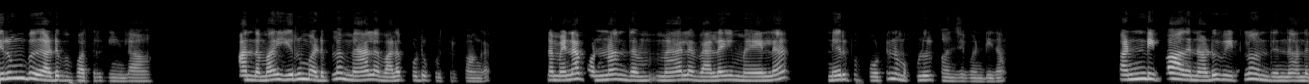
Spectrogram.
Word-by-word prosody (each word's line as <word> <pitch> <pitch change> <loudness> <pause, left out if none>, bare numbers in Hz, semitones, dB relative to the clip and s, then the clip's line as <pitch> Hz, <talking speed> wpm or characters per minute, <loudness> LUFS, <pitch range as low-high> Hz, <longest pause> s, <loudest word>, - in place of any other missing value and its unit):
இரும்பு 275 +1 +3 0.2
அடுப்பு 190 -1 -2
பார்த்துருக்கீங்களா? 160 -3 -6 1.1
அந்த 205 -2 +2
மாதிரி 225 +3 +4
இரும்பு 240 -1 +3
அடுப்புல 195 +9 -2 0.2
மேல 205 +2 +3 0.2
வல 185 +3 +1
போட்டு 200 +1 -7
கொடுத்திருப்பாங்க. 155 -2 -12 0.7
நம்ம 200 0 +3
என்ன 245 +3 +6
பண்ணோம் 215 +3 0
அந்த 200 -3 -1 0.3
மேல 205 +3 0 0.2
வலை 195 +3 +2 0.2
மேல 180 +1 +2 0.6
நெருப்பு 220 +1 -1
போட்டு 180 +9 -4
நம்ம 210 -6 -4
குளிர் 200 0 -4
காய்ஞ்சிக்க 155 -2 -8
வேண்டியது 145 +1 -8
தான். 155 - -12 1.2
கண்டிப்பா. 255 +2 +4
அது 220 -2 +2
நடு 200 +4 +1
வீட்ல 210 +4 -2
அந்த 195 -4 -3 0.2
அந்த 175 -1 -2
200 Hz, 140 wpm, -23 LUFS, 175-225 Hz, 1.2 s, என்ன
